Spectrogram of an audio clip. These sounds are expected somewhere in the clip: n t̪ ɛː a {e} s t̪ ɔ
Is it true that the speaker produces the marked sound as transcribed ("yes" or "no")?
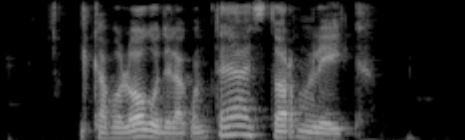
no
